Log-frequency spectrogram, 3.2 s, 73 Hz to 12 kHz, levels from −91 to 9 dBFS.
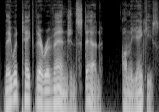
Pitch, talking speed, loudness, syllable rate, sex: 95 Hz, 170 wpm, -18 LUFS, 4.9 syllables/s, male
